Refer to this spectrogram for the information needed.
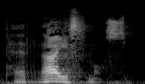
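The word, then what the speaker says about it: Peraismos (πειρασμός): Peraismos. Är det bra uttal, Kalle? Härligt.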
